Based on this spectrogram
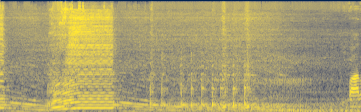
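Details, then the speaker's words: Motorcycle that would not start, traced through spark, fuel and compression to corrosion (rust); after the repair it revs up smoothly and settles back to an even idle with no misfire or stumble: running clean. "Ayan all good na. Kita niyo yan yung mga pinaginalaan nating isa-isa."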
